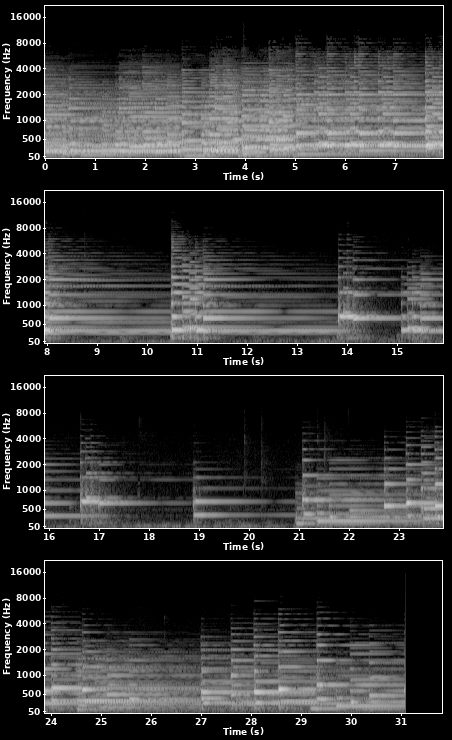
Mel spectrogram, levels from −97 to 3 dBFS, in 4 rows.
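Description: At 31.08 s the sound stops abruptly in mid-flow, with no fade or natural decay, and the remaining stretch to the end is flat digital silence. This is a cut-off end. The final buffers of audio were never written out or played back, so whatever was sounding at that instant is severed rather than allowed to finish, and the recording simply ends on that hard edge.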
